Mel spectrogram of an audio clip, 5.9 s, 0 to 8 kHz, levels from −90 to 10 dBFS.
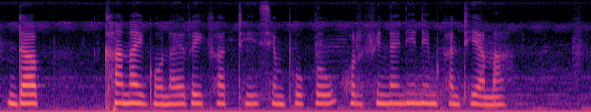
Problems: constant background noise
